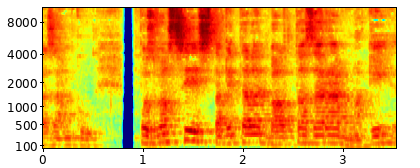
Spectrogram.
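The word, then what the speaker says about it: Maggi: Baltazar Mádži, pokud se nepletu, tak eh, s touto výslovností, tak eh, zkrátka Italové uprostřed čumaské přírody chtěli postavit to, co je v Itálii.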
